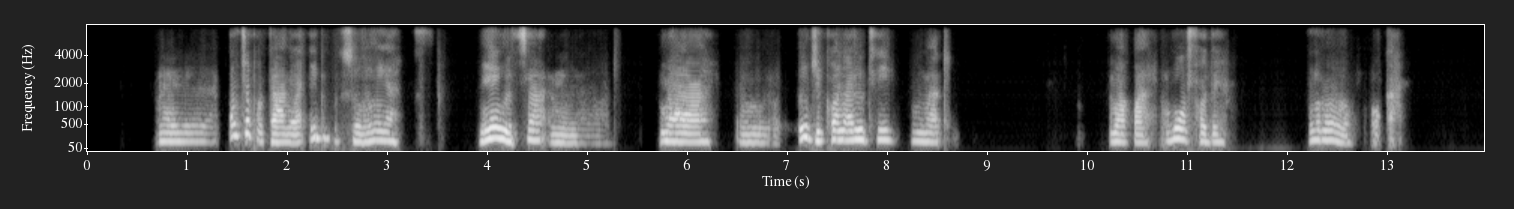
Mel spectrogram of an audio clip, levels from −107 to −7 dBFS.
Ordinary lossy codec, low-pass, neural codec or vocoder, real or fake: none; 7.2 kHz; codec, 16 kHz, 1 kbps, FreqCodec, smaller model; fake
